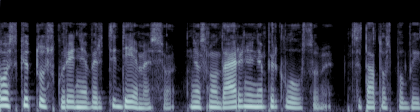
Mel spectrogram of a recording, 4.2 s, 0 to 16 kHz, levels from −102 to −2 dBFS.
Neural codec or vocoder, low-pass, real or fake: codec, 16 kHz, 16 kbps, FreqCodec, larger model; 7.2 kHz; fake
